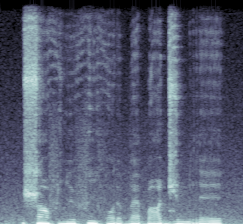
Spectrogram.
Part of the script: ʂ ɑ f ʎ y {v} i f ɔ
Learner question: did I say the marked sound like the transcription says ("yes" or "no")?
no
